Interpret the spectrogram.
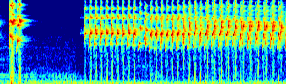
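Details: Lovebird song from a lure recording for fighter birds: one harsh shriek, a pause, then a long rapid trill of fast, high, buzzy chirping notes pulsing many times a second.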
